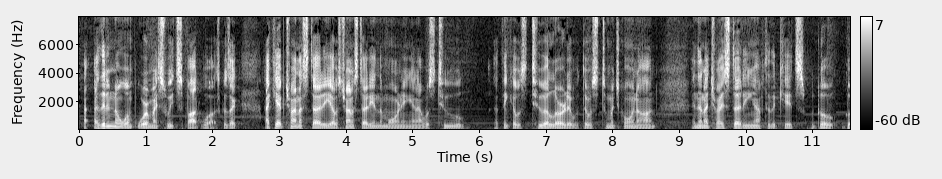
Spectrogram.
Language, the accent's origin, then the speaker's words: English; the South, United States; now in Pensacola, United States; that's sort of the way we combine words and phrases here in the South.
